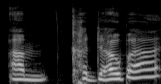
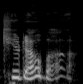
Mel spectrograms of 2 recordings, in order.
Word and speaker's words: Qdoba: y'all pronounce that, because Qdoba is how some of the people that I work with say it, as if it were a K and not a Q. And then I've always said Qdoba, but now I'm like, is it Qdoba?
